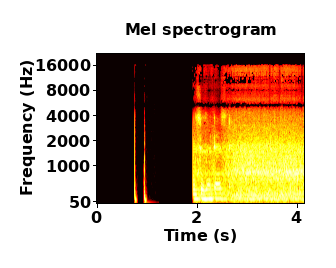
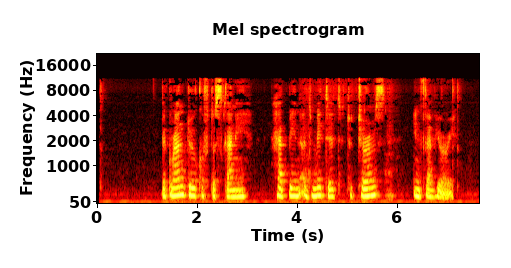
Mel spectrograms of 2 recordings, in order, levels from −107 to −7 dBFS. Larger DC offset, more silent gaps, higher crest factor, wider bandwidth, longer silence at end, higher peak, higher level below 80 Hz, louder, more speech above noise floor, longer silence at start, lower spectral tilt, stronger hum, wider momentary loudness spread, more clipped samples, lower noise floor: neither; first, 0.81-0.89 s, 1.24-1.90 s vs none; second, 12 dB vs 20 dB; first, 16.5 kHz vs 11.5 kHz; second, 0 s vs 0.4 s; first, -2 dBFS vs -8 dBFS; first, -44 dBFS vs -58 dBFS; first, -12 LUFS vs -26 LUFS; first, over 79 dB vs 34 dB; first, 0.75 s vs 0.05 s; first, -7 dB/octave vs -4.5 dB/octave; neither; first, 19 LU vs 12 LU; neither; first, under -90 dBFS vs -60 dBFS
